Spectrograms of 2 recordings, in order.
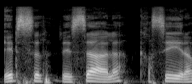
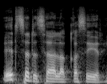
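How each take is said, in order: First: कसीरा with its final long 'aa' sounded; full careful form. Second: Quicker, run together, कसीर without final 'aa'; simple flowing form. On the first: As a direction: say each word fully, ending on कसीरा. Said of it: "वैसे है तो, लेकिन". (कसीरा का आख़िरी 'आ' पूरा बोलते हुए) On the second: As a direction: let the words flow into कसीर, ending on 'r'. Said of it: "flow में बोल सकते हैं". (फ्लो में, कसीर के आख़िर में 'आ' छोड़कर) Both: Shown as a demonstration.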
